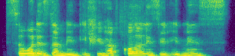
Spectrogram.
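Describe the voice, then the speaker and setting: A woman's voice: mid-range voice, a little fast, a little mellow. A woman chatting casually on a live stream, rambling with lots of fillers as she thinks aloud and reads from a search. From Philippines. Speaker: livestream host.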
